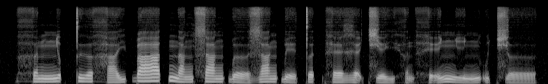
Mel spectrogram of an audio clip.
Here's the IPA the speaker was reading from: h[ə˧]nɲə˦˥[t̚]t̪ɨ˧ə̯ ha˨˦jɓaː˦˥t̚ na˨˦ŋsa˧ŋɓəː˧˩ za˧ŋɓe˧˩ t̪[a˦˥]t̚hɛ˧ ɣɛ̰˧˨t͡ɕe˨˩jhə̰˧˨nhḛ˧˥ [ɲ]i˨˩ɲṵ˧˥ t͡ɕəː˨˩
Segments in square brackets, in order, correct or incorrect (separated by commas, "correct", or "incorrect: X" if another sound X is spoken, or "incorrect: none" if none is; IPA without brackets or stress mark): correct, incorrect: p̚, incorrect: ə˦˥, correct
